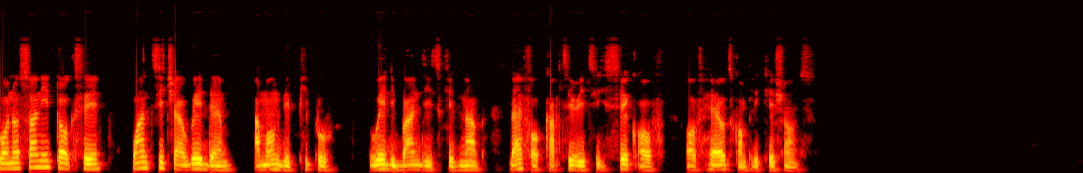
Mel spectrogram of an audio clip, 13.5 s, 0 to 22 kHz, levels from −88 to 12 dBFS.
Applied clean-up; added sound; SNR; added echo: none; none; none; none.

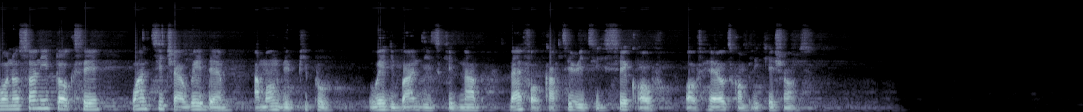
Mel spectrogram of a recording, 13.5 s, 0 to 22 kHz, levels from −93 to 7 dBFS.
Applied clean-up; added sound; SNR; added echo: none; none; none; reverberation time 1.2 s.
